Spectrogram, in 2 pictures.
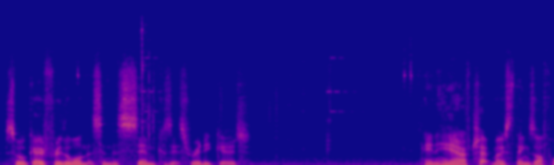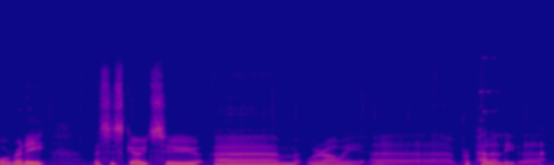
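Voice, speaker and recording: A man's voice: medium pitch, fairly even intonation, unhurried. A man hosting a flight simulator video, chatting casually and rambling through a pre-flight checklist, swearing now and then and poking fun at himself. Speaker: flight sim video host. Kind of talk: casual talk over a flight sim checklist.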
